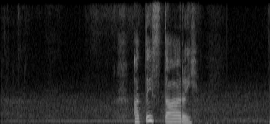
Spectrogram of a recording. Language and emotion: Russian, sad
